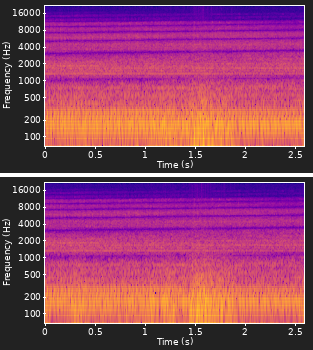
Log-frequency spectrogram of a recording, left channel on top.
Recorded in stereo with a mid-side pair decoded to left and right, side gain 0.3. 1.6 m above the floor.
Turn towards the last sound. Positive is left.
turn(degrees=30)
